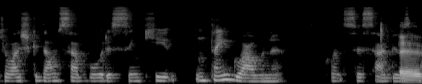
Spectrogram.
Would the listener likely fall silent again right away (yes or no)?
no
